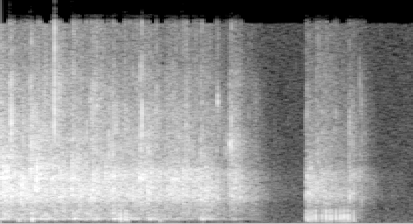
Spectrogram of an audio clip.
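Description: A congregation applauding, the clapping dying away about two and a half seconds in.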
